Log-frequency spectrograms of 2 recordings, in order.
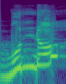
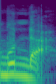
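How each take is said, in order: First: The word ends with an o vowel. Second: The word ends with an a vowel. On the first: This is how people from Padang say it. "kalau orang Padang bilang uh, bundo" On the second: This is how Javanese people say it. "orang Jawa bilang bunda"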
